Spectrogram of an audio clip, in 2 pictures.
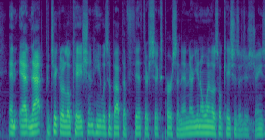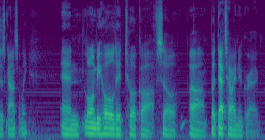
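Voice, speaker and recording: Delivered at a fairly quick pace in an American accent, an ordinary speaking voice with ordinary pitch variation comes through on a very clean recording with a silent background. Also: man, fairly low pitch for a man. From US Midwest, St. Louis, Missouri. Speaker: podcast co-host, publisher. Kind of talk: casual chat. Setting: radio studio.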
